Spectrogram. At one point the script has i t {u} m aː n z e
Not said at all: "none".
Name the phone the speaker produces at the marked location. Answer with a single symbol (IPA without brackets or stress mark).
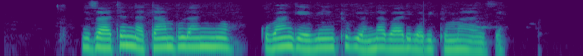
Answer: u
